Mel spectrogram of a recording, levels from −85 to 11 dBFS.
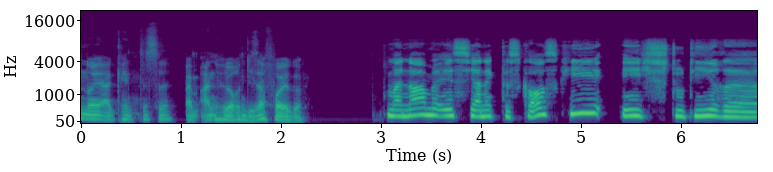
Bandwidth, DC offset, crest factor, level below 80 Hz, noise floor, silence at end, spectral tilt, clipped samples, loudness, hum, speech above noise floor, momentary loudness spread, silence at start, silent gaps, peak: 9.6 kHz; under 0.1%; 16 dB; -52 dBFS; -79 dBFS; 0 s; -5 dB/octave; under 0.1%; -22 LUFS; none; 57 dB; 15 LU; 0 s; 5.32-5.36 s; -8 dBFS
